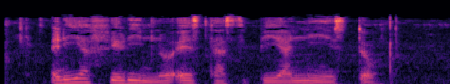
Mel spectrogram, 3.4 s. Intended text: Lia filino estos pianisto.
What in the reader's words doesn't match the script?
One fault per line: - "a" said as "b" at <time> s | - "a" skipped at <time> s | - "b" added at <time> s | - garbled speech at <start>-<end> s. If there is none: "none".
- "estos" said as "estas" at 1.4 s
